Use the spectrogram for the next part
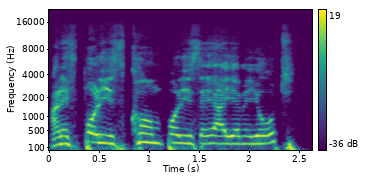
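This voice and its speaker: Higher-voiced Jamaican man, rasta speech. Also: level tone, moderate pace. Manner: rasta speech, with devotional greetings and repeated tags.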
